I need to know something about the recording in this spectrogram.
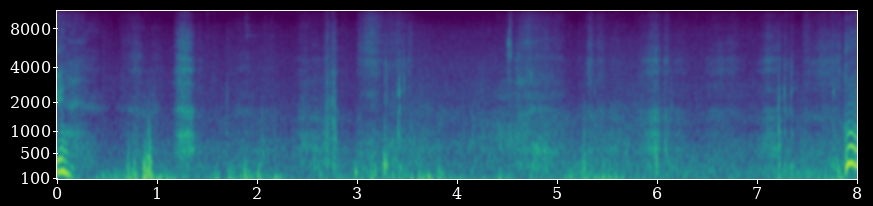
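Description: Footsteps scuffing and knocking irregularly across loose riprap rocks, over a steady low rumble of wind on the microphone.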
